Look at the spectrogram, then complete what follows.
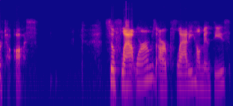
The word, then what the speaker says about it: platyhelminthes: us so flatworms are platyhelminthes plat rhymes with flat they have no body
